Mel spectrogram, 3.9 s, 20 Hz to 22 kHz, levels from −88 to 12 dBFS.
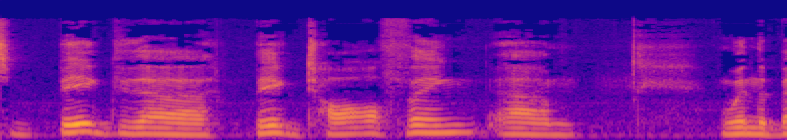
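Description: Nothing in the audio stood out as a technical problem on listening.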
